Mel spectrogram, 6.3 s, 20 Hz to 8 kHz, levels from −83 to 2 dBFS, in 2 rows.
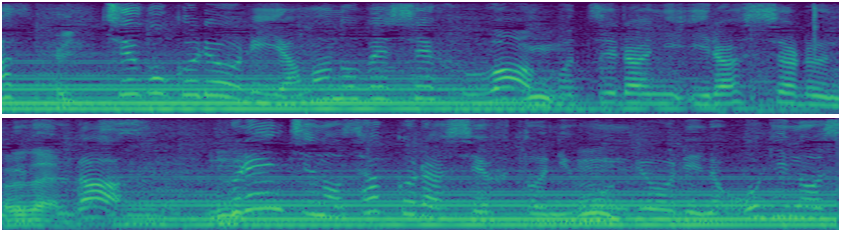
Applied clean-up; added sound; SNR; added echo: none; Bowed string instrument; 0 dB; none.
